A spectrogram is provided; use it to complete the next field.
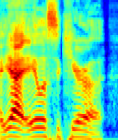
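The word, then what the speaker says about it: Aayla Secura: Or it's like Ayla Sakura. Yeah, Ayla Secura.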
